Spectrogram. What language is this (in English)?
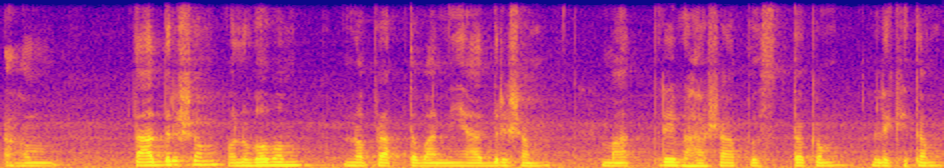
Sanskrit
